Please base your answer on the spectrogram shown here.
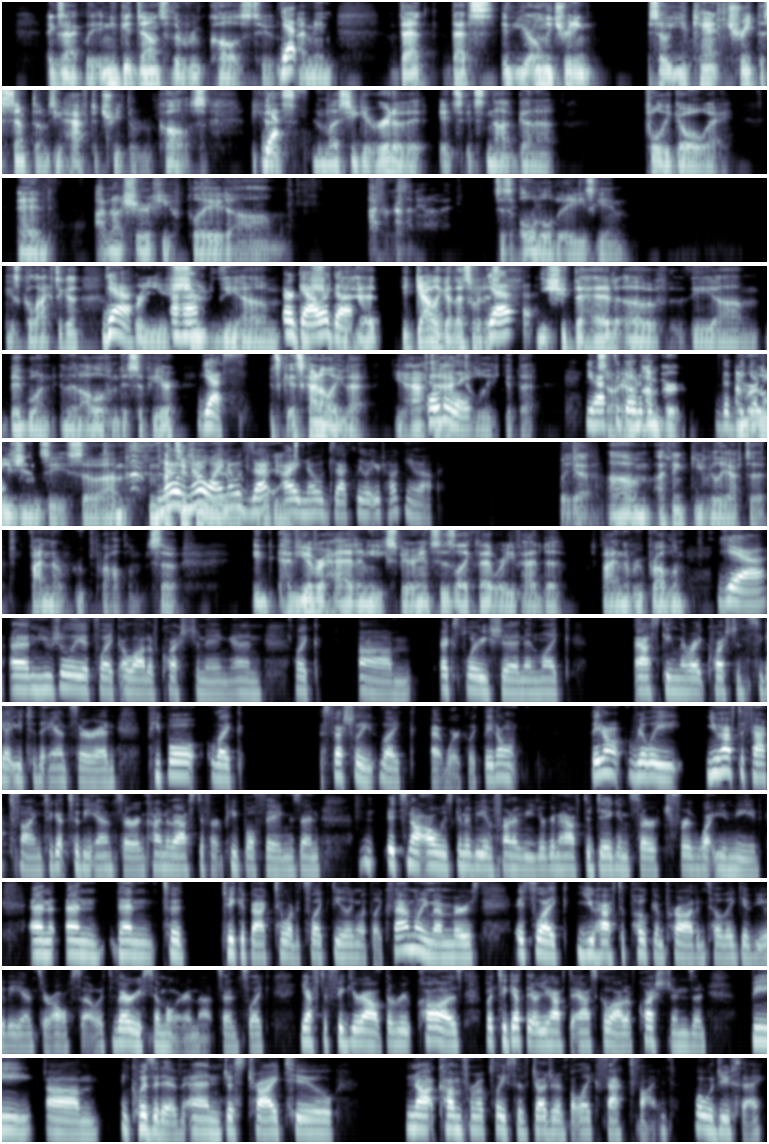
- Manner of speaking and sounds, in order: other background noise; put-on voice: "I forgot the name of it"; laughing while speaking: "not too familiar"; tapping
- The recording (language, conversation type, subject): English, unstructured, Which creative habit changed how you approach problem solving, and how has sharing it affected your relationships?
- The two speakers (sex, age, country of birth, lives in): female, 30-34, United States, United States; male, 20-24, United States, United States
